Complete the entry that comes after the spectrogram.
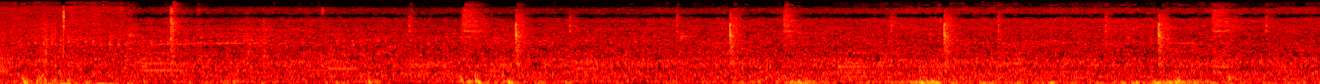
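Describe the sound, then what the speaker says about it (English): Wind gusting through the leaves of garden plants, including okra and cucumbers, heard as a steady outdoor rush with soft rustling and occasional swells of louder buffeting. "I always love watching the wind blow through the leaves."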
